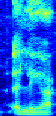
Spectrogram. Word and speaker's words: Aahliyah: All of that stuff is my full name, Aliyah Amirat, and that's spelled A-A-H-L-I-Y-A-H, surname A-M-E-R-A-T.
